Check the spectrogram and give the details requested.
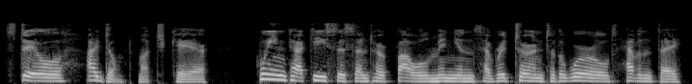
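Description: A woman voicing a grave, wise old male gold dragon who speaks slowly and sternly. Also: deep voice, dark tone, no echo, lo-fi sound, pitched below the performer's own voice. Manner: stern, grave, slow and measured.

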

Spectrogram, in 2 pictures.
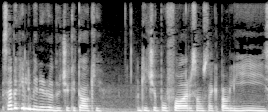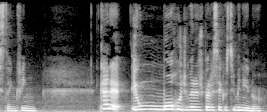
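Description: Young São Paulo woman, husky higher voice. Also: expressive, normal speed, darkish tone. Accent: strong São Paulo Brazilian. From São Paulo, Brazil. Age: young adult. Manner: rambling, slangy, emphatic, repeats herself for emphasis. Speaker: podcast host. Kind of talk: casual confessional chat.

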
